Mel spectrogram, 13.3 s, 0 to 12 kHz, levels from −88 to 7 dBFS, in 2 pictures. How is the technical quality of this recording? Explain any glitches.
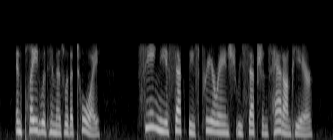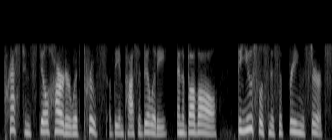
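No glitches or technical faults can be heard here.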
